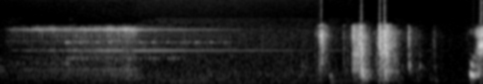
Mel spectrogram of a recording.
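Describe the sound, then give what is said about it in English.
The doorbell of Professor Jarman's house just off the college campus rings on a September evening: a single bright bell whose metallic tone slowly fades over about two seconds, followed by a few sharp clattering bursts like a door being handled. “that evening in September when I rang their bell.”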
